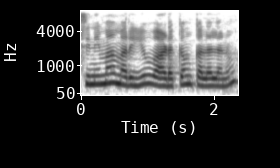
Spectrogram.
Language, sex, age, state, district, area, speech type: Telugu, female, 18-30, Telangana, Adilabad, urban, spontaneous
